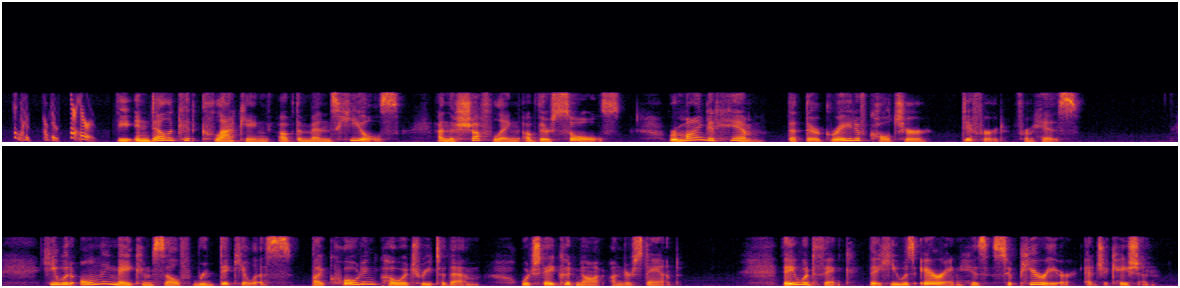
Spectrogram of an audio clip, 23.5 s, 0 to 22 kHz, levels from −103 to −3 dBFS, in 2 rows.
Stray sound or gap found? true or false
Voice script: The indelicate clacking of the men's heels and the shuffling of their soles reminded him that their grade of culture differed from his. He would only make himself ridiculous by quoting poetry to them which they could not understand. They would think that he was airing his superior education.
true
